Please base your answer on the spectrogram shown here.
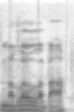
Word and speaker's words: Mooloolaba: all right well that one is malula bar even though it says uh it's Ma like almost like McDonald's but it's mooloolaba that's weird but definitely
